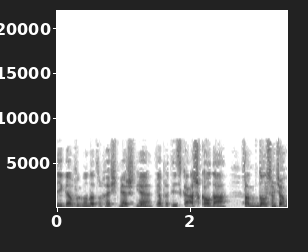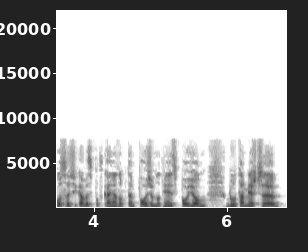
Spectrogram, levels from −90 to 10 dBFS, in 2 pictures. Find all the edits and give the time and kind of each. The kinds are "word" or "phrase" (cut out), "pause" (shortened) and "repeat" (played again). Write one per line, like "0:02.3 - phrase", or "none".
0:01.5 - word
0:02.8 - word
0:03.6 - word
0:04.3 - word
0:05.0 - word
0:06.0 - word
